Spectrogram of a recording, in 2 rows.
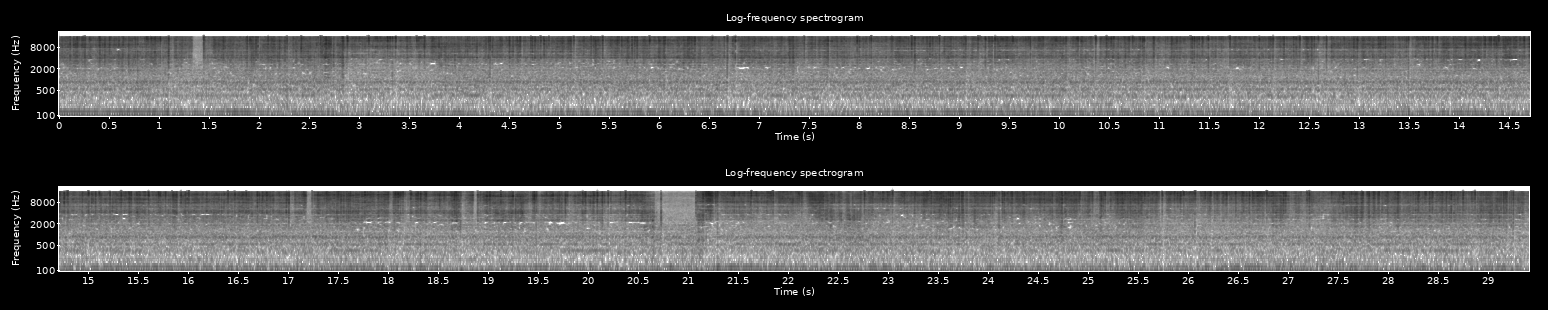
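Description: Stick welding with a 1/8-inch 7018 electrode (Lincoln Excalibur) at about 126 amps: the arc crackles and sizzles steadily as the bead is run. The crackle breaks for a moment about two-thirds of the way through, then carries on.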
